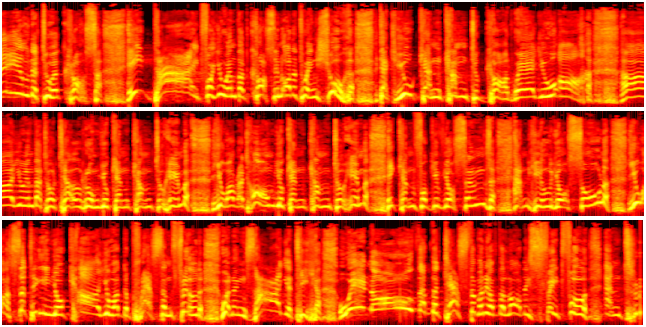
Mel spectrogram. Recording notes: preached at Grace Bible Church Pimville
